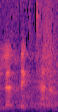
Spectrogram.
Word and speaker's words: Lantec Chana: ¿Lo pronuncié bien? Sí, Lantec Chana.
